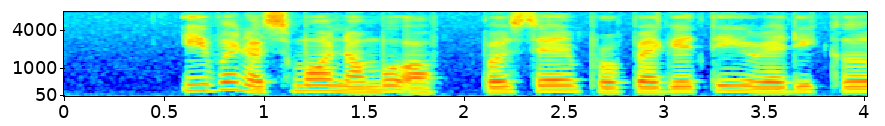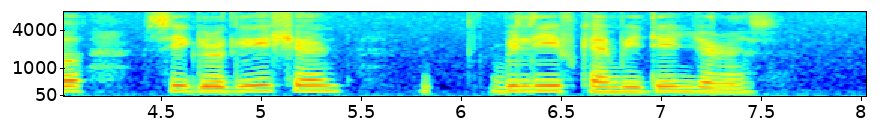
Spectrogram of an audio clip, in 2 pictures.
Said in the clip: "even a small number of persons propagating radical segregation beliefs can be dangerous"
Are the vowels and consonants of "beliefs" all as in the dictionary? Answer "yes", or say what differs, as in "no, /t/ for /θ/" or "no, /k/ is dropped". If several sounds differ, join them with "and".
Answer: no, /s/ is dropped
